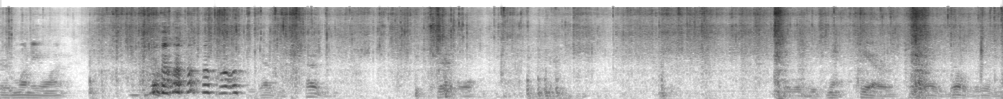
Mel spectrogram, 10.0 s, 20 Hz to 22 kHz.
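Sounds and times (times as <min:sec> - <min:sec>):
bubble wrap rustling and crackling: 0:00.0 - 0:10.0.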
